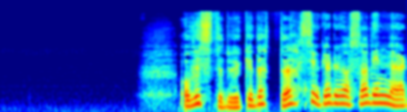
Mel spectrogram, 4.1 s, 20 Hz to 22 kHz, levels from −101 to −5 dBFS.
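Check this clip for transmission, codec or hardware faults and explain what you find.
Two faults are present: codec damage throughout the speech, and a section near the end played at the wrong speed.

HE-AAC compression, throughout: nothing sounds above 14.9 kHz. The treble is likely rebuilt by spectral band replication at a rate fitting about 20 kbps, leaving plainly audible codec damage.

Section at the wrong speed, from 2.98 s to the end, just after "visste du ikke dette": playback runs 1.37 times fast, likely from a clock mismatch. Pitch rises about five semitones, so the speech sounds high and hurried.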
